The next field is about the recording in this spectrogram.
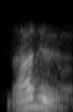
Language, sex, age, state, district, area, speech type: Nepali, female, 45-60, West Bengal, Jalpaiguri, urban, conversation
